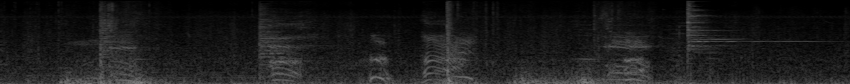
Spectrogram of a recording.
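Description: Steel swords clash and ring sharply, again and again.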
